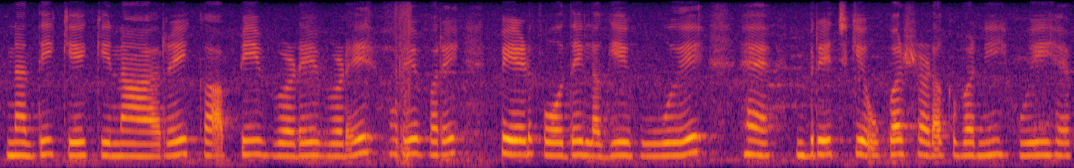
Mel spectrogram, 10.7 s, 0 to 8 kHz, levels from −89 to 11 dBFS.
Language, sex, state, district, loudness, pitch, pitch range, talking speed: Hindi, female, Rajasthan, Churu, -16 LUFS, 235 Hz, 230-250 Hz, 110 wpm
